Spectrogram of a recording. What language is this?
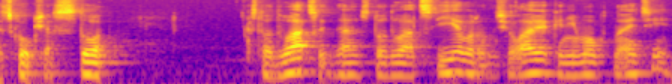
Russian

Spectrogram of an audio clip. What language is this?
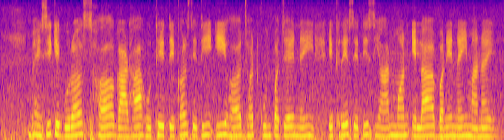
Chhattisgarhi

